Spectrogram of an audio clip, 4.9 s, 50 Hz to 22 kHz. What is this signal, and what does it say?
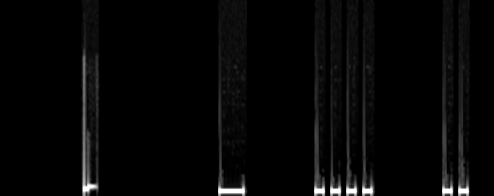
Morse code, heard as a keyed tone, about 16 wpm, spaced as for 9 wpm, 700 Hz. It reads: THI
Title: 3x Character Spacing - Top 100 Words - 15wpm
